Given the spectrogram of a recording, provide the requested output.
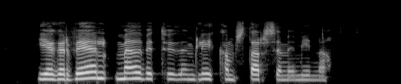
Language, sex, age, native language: Icelandic, female, 40-49, Icelandic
